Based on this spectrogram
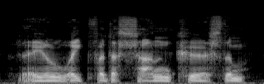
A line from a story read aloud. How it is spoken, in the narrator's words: growled one of the guards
